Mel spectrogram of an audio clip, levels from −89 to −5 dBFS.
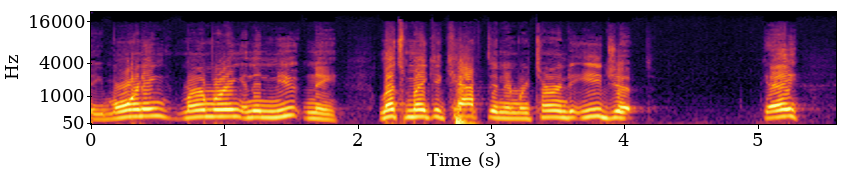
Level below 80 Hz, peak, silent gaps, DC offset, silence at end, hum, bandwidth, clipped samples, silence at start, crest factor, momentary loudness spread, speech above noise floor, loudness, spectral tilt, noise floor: -26 dBFS; 0 dBFS; none; under 0.1%; 0.3 s; none; 15.5 kHz; under 0.1%; 0 s; 12 dB; 8 LU; 46 dB; -12 LUFS; -6.5 dB/octave; -57 dBFS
